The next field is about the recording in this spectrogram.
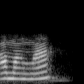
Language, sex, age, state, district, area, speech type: Tamil, female, 45-60, Tamil Nadu, Perambalur, rural, conversation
